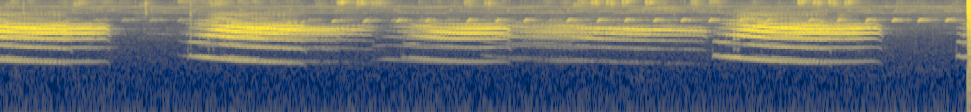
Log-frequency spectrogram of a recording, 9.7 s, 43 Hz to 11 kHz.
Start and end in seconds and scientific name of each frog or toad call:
0.0	9.0	Physalaemus albonotatus
0.0	9.7	Adenomera diptyx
